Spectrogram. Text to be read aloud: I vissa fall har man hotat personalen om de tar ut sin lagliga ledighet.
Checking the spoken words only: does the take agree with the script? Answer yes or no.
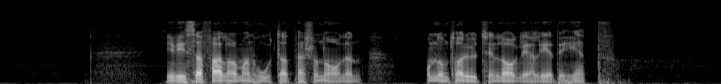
yes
